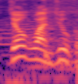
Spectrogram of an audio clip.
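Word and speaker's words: Zhou Wanyu: Hay que ser muy certero el nombre, ya que lo dice que tienes interés en ellos, es Joe Wan Yu, como se dice. – Y se escribe... – Se escribe Wan Yu Zhou.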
